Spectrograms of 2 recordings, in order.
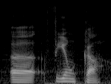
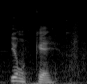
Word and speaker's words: FUNKe: My name is pronounced FUNKe. FUNKe. It's pronounced like there are two dots over the U.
